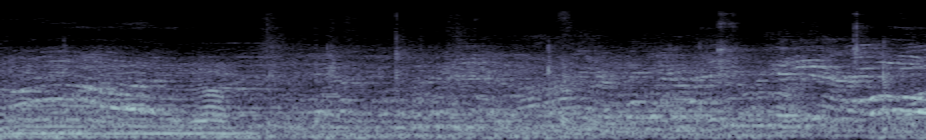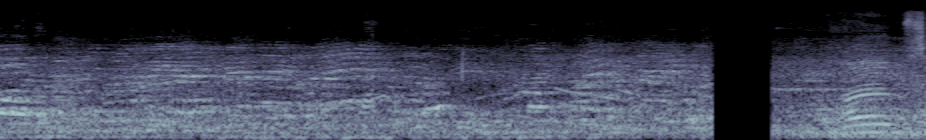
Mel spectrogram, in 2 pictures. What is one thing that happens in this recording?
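A crowd murmurs and chatters in a busy indoor space.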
